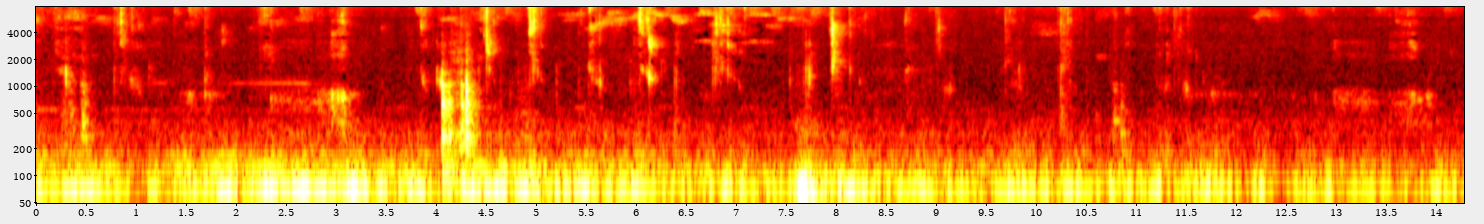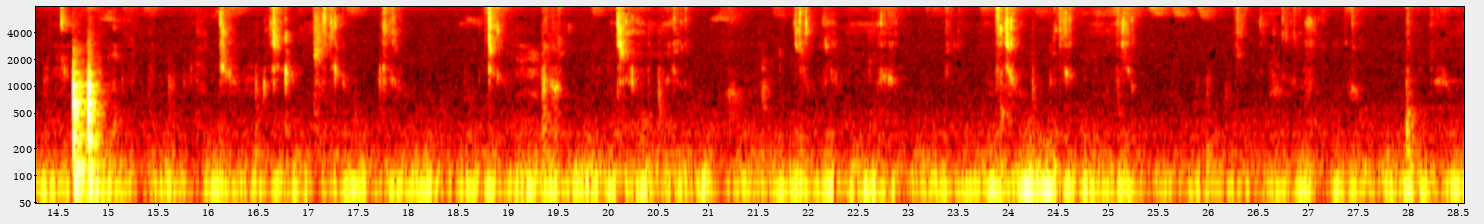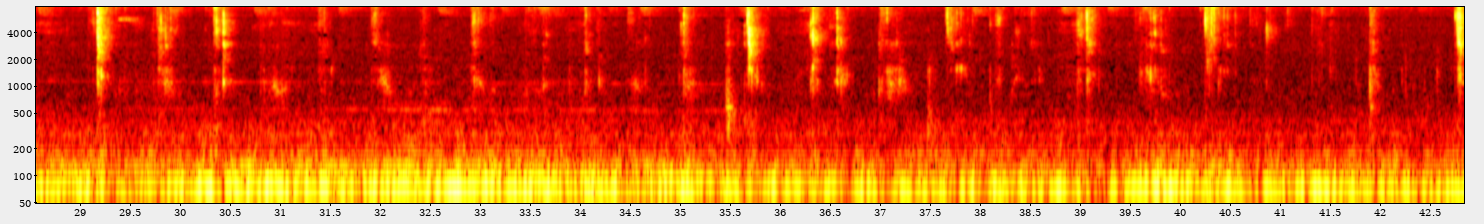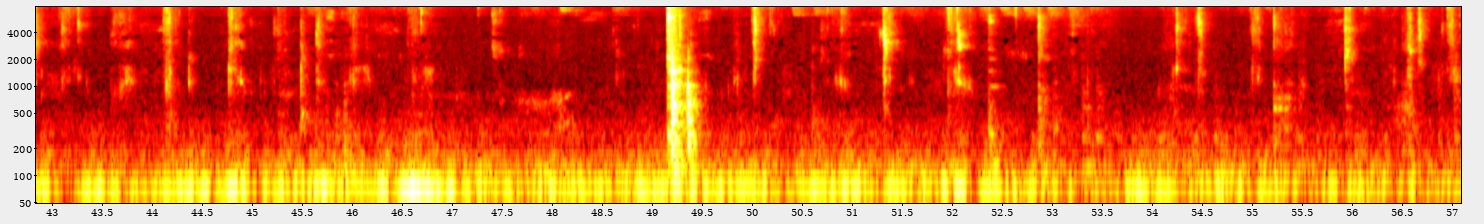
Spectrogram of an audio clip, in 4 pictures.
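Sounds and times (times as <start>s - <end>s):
person chewing food: 0.0s - 57.0s
wet lip and tongue clicks: 3.8s - 10.6s, 29.0s - 47.8s, 49.8s - 53.4s, 54.1s - 57.0s.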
